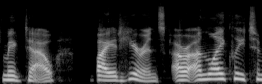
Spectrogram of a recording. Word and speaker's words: MGTOW: MGTOW, which is pronounced MGTOW, by adherents are unlikely to meet in person, instead sharing their techniques, successes, and failures online.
